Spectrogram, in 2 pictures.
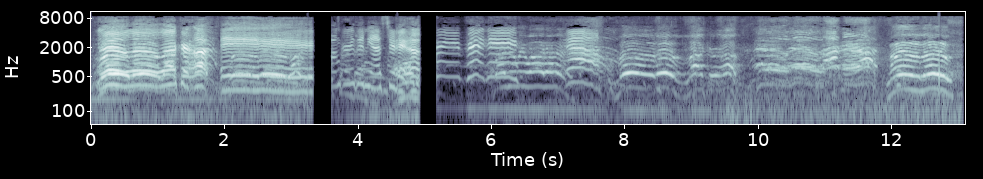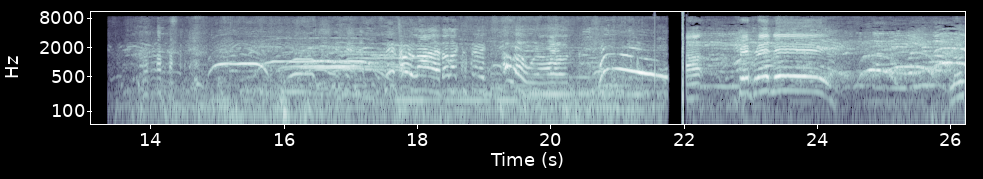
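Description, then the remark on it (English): A Free Britney rally crowd of over 60 people fills the scene with overlapping chatter, shouts and bursts of cheering, many voices talking at once in a loud, continuous hubbub with a few brief pauses. “We got over 60 people here with us.”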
